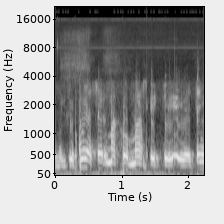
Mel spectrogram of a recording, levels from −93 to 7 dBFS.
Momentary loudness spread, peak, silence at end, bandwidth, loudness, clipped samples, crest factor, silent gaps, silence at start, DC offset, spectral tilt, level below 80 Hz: 4 LU; -2 dBFS; 0 s; 17 kHz; -10 LUFS; under 0.1%; 8 dB; none; 0 s; 0.2%; -6 dB/octave; -32 dBFS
